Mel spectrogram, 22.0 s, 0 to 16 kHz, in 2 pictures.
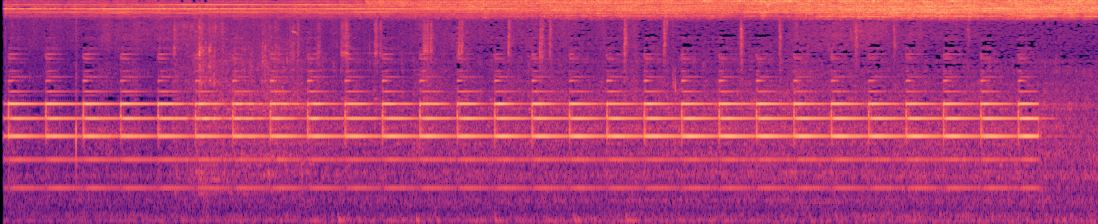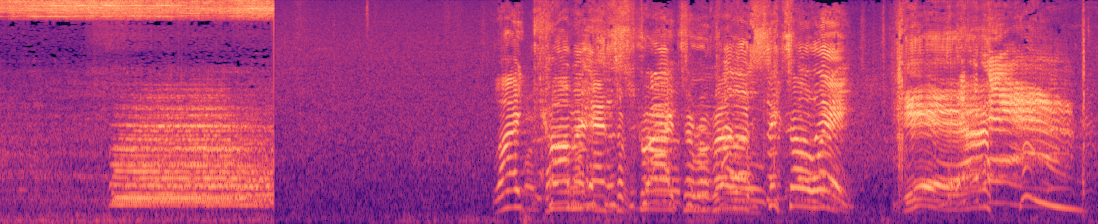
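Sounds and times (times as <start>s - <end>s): crossing bell ringing: 0.0s - 13.8s
train air horn blast: 12.1s - 13.8s.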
